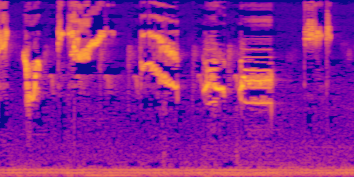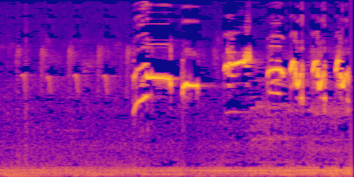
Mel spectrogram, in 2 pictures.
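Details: Orange-headed thrush singing energetically, its song packed with varied inserted phrases: swooping whistled slurs, rapid buzzy rattles and clear rising notes, delivered in irregular bursts roughly twice a second with a quieter stretch midway, over a low background hum.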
